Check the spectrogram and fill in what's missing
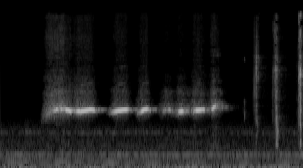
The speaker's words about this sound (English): He called the dog's names and whistled out.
